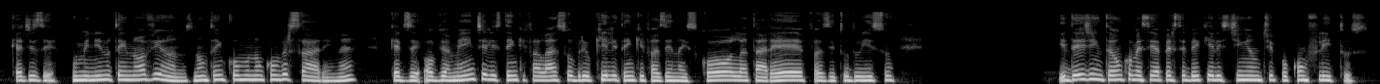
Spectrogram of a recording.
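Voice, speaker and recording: A middle-aged woman tells her story as a mother, reliving old conversations by quoting what was said. Her voice is deep in tone and very dark, and it sits dry and close with no room around it. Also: fairly even intonation, fairly quick, no room sound. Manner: recounts events quoting past dialogue. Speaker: mother of a victim. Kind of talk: personal testimony.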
